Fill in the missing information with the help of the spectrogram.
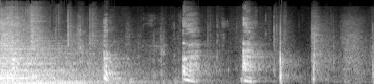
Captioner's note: coughs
